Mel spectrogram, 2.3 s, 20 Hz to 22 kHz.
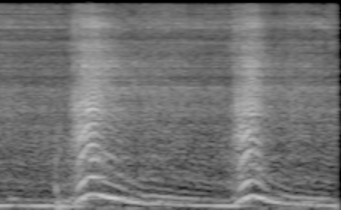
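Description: On the bench, an HPI RS4 F150 nitro RC truck engine, running rich with an exhaust leak, buzzes at idle and snaps through two short, sharp revs that whine up and drop back.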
